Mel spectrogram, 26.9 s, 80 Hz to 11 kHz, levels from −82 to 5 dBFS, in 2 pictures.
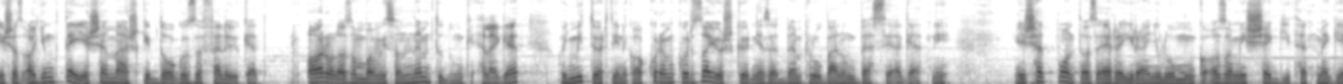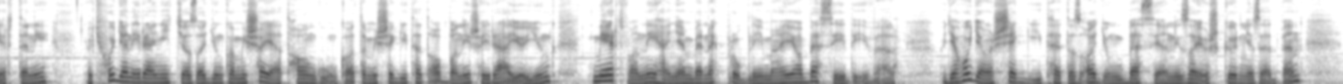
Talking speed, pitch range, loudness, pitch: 145 wpm, 135-160 Hz, -26 LUFS, 145 Hz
